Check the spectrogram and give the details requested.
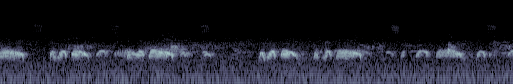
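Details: Captive decoy spotted dove luring wild birds, heard faintly against steady background hiss: repeated clusters of low hooting coos, several phrases running close together over ten seconds.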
